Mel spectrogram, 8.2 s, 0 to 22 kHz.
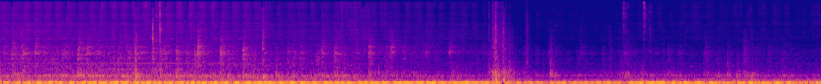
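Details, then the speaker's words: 1984 Dodge D150 with a 360 small block idling in park on the lift; irregular metallic rattle over a rough low idle that stops with a little gas and in reverse; owner suspects a torque converter weight; rattle in park. "as soon as you give it a little bit of gas it stops it's weird"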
